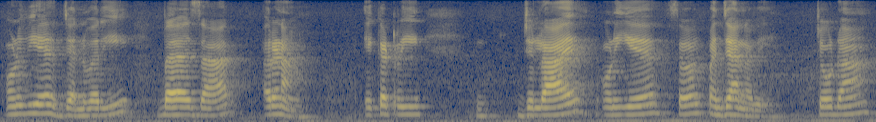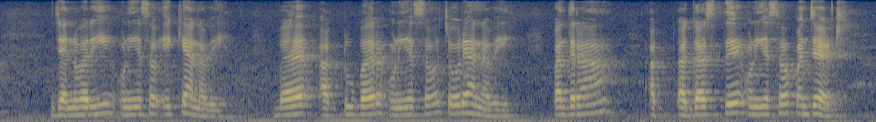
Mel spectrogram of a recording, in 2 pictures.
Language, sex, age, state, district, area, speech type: Sindhi, female, 45-60, Madhya Pradesh, Katni, rural, spontaneous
